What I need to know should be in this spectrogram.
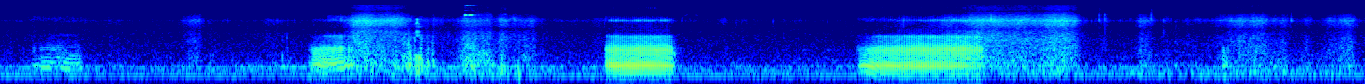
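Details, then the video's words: Sleeping poodle snoring indoors: broad, rasping bursts a second or two long, spaced irregularly every two to three seconds, with a steady low hum in the room and a person speaking afterwards. "Snoring Poodle"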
